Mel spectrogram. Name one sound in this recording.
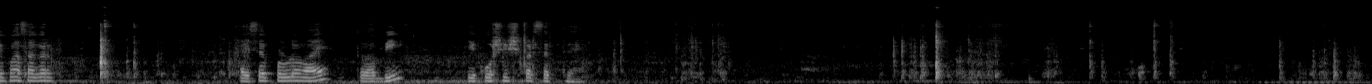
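Small screws click against a plastic cover as they are lifted out.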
